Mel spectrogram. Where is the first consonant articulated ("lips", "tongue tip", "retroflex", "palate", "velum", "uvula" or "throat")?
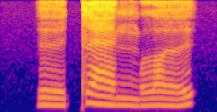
tongue tip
